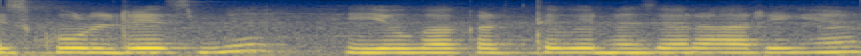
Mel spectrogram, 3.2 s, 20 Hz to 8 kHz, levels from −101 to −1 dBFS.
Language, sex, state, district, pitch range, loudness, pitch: Hindi, female, Uttar Pradesh, Muzaffarnagar, 225-235 Hz, -15 LUFS, 230 Hz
